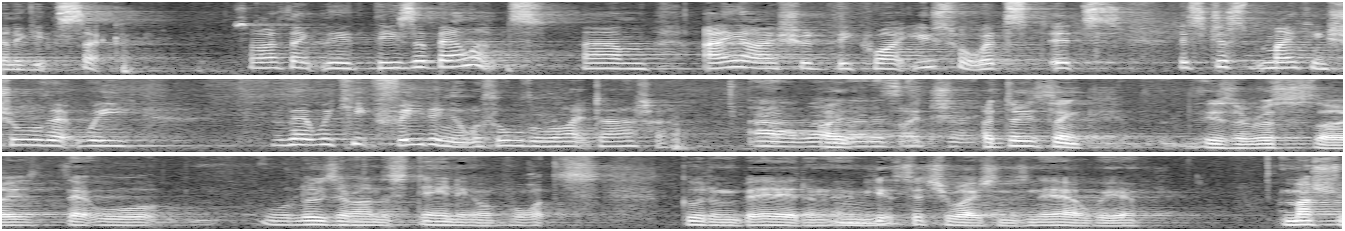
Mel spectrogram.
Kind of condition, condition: setting, live audience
